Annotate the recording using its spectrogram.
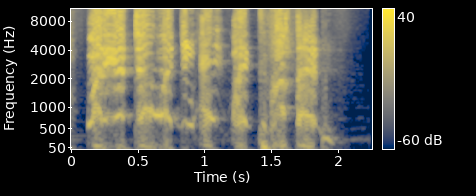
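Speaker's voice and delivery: tiny creature voice, very high and swooping. Voicing a tiny potato-shaped creature rising out of the soup: tiny potato creature voice. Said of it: "And he goes".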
